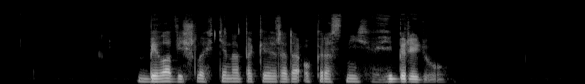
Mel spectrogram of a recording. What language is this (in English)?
Czech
